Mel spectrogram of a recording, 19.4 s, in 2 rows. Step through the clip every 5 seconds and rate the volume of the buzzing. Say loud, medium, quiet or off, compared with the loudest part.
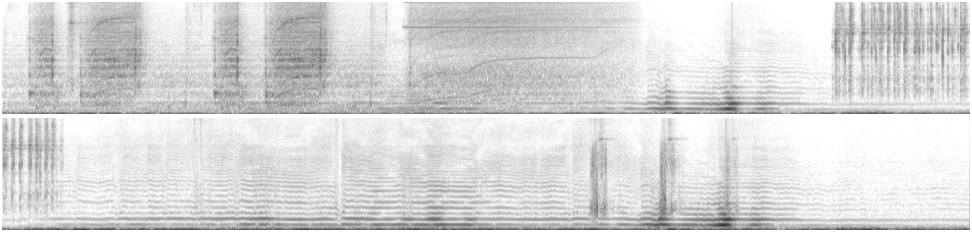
quiet, medium, medium, loud.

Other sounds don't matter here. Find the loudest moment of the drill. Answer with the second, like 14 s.
3 s.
